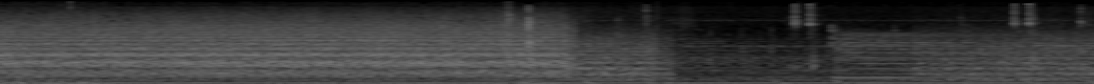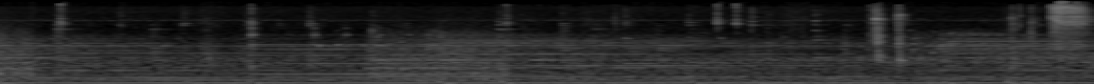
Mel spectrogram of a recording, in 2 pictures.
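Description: A rocket engine in Kerbal Space Program, a dense roaring rumble that cuts down after about three seconds into a lower steady drone with scattered faint ticks.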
